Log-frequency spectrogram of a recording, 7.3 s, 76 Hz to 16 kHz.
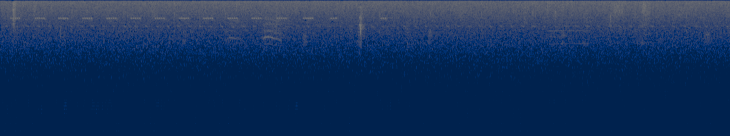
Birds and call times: Eastern Violet-backed Sunbird (Anthreptes orientalis): 2.7s

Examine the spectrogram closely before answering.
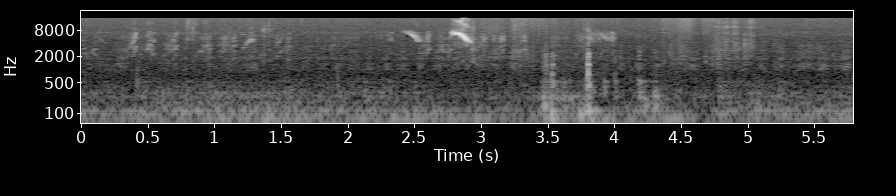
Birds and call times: Western Yellow Wagtail (Motacilla flava): 2.8s

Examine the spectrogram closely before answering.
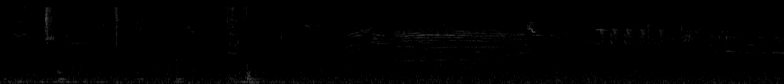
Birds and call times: Speckled Mousebird (Colius striatus): 6.4s

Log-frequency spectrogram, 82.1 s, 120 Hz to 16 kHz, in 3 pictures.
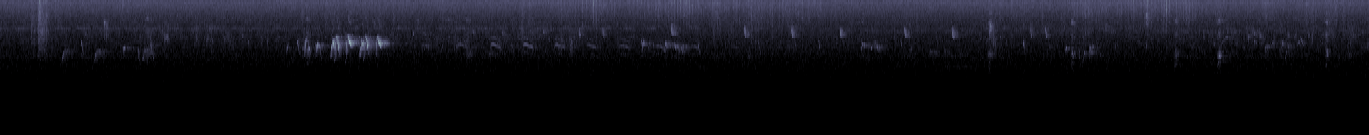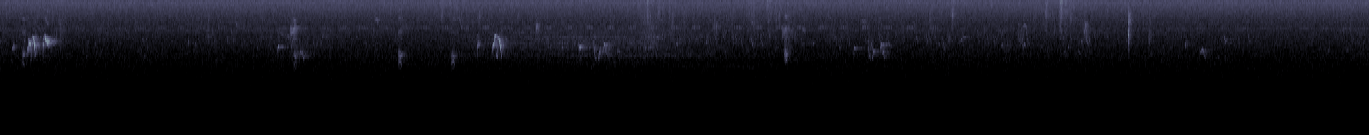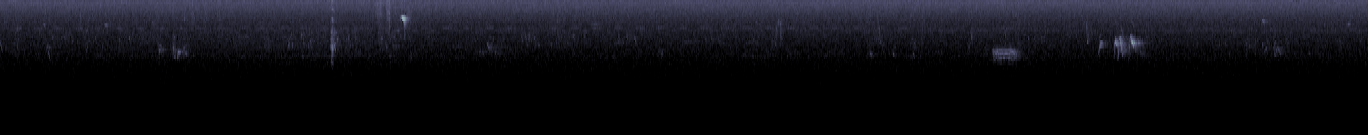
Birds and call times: Common Bulbul (Pycnonotus barbatus): 6.8s, 27.9s, 37.2s, 44.7s, 58.2s, 77.1s
Red-fronted Barbet (Tricholaema diademata): 11.7s
Mariqua Sunbird (Cinnyris mariquensis): 14.8s
Scarlet-chested Sunbird (Chalcomitra senegalensis): 20.3s
White-bellied Go-away-bird (Corythaixoides leucogaster): 35.3s, 43.0s, 61.3s, 74.7s

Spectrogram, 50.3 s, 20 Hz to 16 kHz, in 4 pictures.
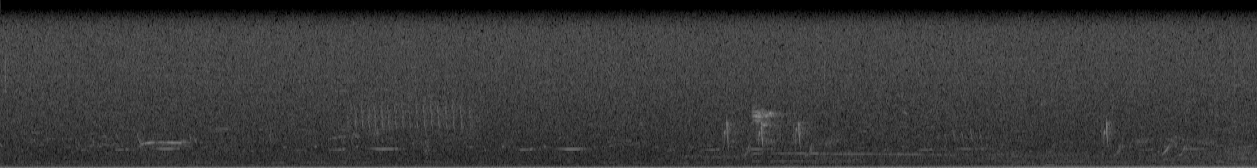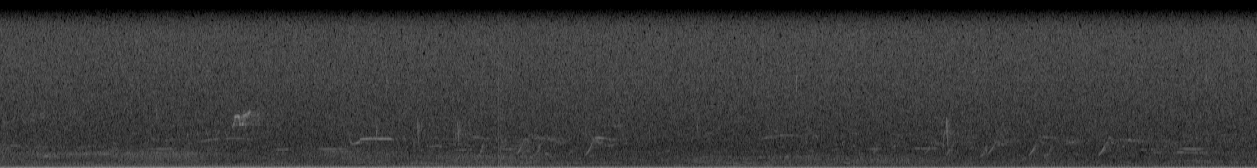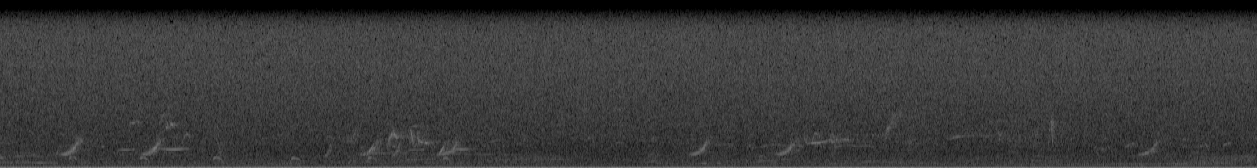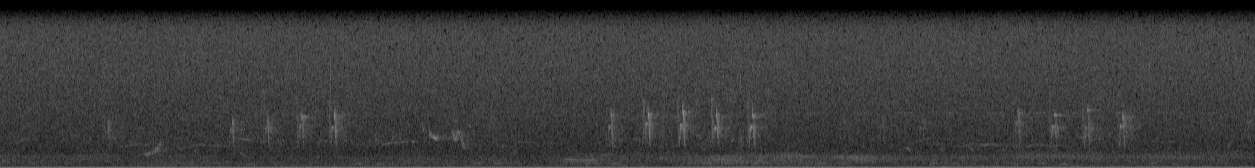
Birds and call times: Sulphur-breasted Bushshrike (Telophorus sulfureopectus): 3.8s, 15.4s, 26.9s
Gray-backed Camaroptera (Camaroptera brevicaudata): 7.3s, 44.6s
Meyer's Parrot (Poicephalus meyeri): 7.7s
Slate-colored Boubou (Laniarius funebris): 25.9s, 32.2s
Southern Fiscal (Lanius collaris): 47.5s

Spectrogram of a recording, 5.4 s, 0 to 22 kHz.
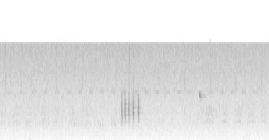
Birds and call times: Beautiful Sunbird (Cinnyris pulchellus): 2.6s
Mouse-colored Penduline-Tit (Anthoscopus musculus): 4.0s

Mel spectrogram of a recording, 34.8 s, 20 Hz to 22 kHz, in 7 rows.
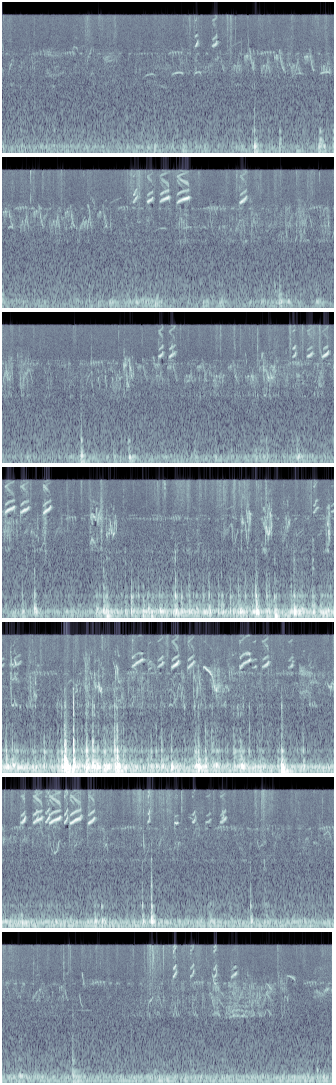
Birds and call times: Gabar Goshawk (Micronisus gabar): 2.6s
Red-faced Crombec (Sylvietta whytii): 4.6s
Red-cheeked Cordonbleu (Uraeginthus bengalus): 7.4s, 15.0s, 22.5s, 25.7s, 32.7s
Fischer's Lovebird (Agapornis fischeri): 16.3s, 18.9s

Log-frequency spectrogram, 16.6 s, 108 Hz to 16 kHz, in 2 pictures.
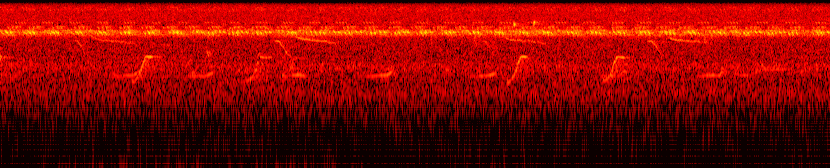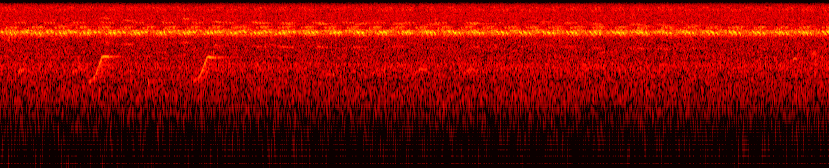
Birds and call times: Slate-colored Boubou (Laniarius funebris): 1.4s, 6.2s, 9.4s
Rufous Chatterer (Argya rubiginosa): 3.1s, 5.4s

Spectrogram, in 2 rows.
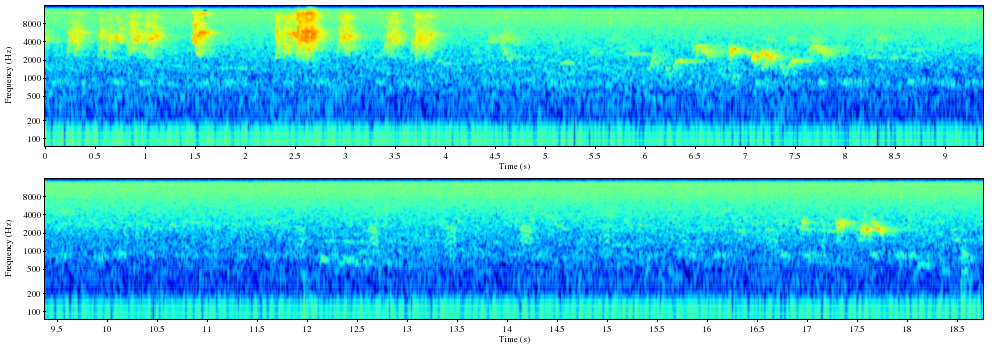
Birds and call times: Fischer's Lovebird (Agapornis fischeri): 0.2s, 2.4s
Common Bulbul (Pycnonotus barbatus): 7.1s, 17.3s
White-bellied Go-away-bird (Corythaixoides leucogaster): 14.2s

